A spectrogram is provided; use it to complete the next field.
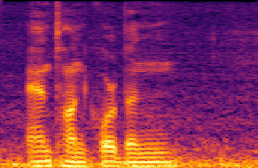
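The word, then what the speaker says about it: Anton Corbijn: this little five minute video uh for control Anton Corbin that's how you say his name with Sam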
